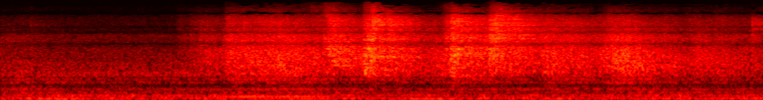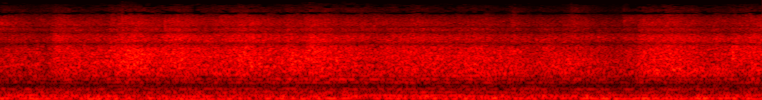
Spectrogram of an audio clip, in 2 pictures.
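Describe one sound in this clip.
A plastic bag rustles and crinkles as it is handled.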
